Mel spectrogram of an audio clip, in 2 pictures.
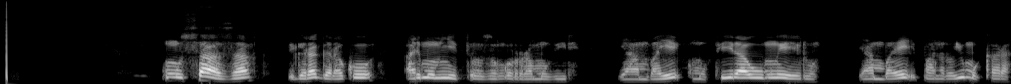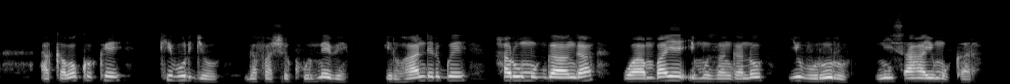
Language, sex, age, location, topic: Kinyarwanda, male, 25-35, Kigali, health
